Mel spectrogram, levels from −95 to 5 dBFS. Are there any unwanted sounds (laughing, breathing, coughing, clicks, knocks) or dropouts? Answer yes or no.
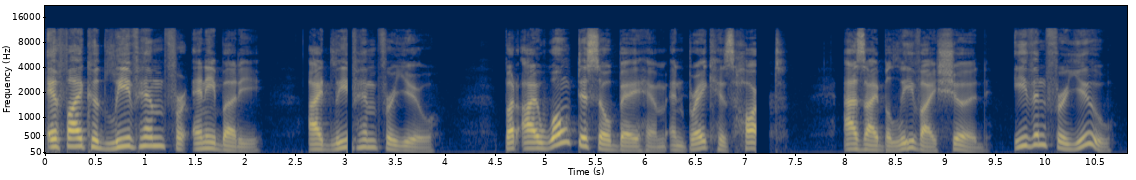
yes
